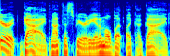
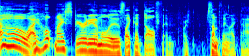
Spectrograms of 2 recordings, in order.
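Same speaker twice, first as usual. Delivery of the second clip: playful, teasing, light, joking tone, acted. Speaker recounts her own earlier remark to two others, retelling her own joking remark. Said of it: "I say jokingly".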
